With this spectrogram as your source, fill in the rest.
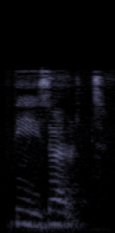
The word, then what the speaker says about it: dessert: Y se pronuncia, pronunciation, dessert.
